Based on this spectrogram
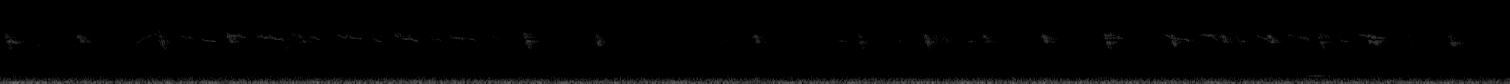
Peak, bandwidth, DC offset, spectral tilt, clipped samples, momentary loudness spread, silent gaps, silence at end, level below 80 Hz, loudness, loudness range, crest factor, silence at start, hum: -38 dBFS; 16 kHz; under 0.1%; -5 dB/octave; under 0.1%; 4 LU; none; 0 s; -56 dBFS; -55 LUFS; 2 LU; 14 dB; 0 s; none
